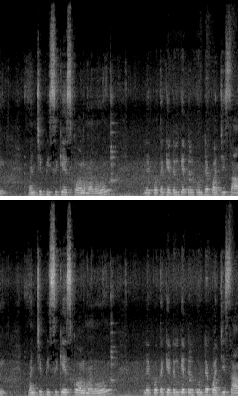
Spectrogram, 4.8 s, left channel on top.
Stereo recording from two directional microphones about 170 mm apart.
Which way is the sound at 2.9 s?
40° right (ahead or behind).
